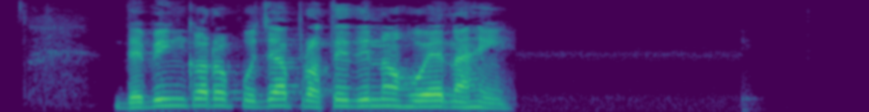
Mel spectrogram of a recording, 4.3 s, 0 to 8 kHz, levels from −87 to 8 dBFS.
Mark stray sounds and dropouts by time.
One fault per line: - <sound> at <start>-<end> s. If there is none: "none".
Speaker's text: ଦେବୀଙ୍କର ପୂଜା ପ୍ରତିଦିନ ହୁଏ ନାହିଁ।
none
